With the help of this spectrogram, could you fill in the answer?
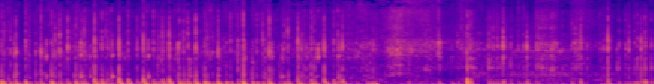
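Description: A long, hollow rectangular white cardboard box, empty and closed, is held close and tapped quickly with fingertips and nails. The result is a rapid, uneven run of dull, low thumps with papery crackles and sharp clicks. Every tap dies away almost instantly.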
